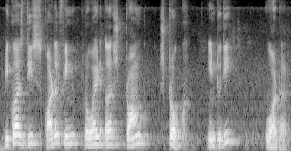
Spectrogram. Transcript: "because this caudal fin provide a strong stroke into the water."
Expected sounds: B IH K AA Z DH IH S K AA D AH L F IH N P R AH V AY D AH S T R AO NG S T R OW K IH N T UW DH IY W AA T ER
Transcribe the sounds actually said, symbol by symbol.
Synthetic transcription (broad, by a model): B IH K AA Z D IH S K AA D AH L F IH N P R AH V AY D AH S T R AO NG S T R OW K IH N T UW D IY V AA T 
